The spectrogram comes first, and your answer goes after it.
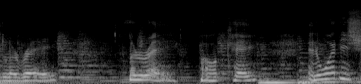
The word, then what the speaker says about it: LaRae: I said, LaRae.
